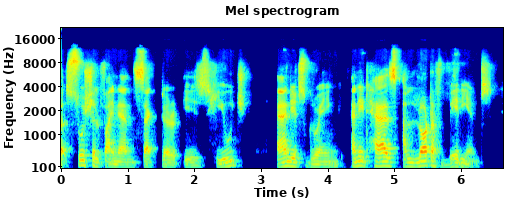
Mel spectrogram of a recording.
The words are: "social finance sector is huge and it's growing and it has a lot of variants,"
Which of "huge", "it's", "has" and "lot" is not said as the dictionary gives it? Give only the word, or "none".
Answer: none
